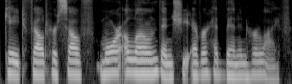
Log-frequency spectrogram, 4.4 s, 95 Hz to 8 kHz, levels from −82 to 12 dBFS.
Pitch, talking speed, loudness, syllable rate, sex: 155 Hz, 180 wpm, -19 LUFS, 4.0 syllables/s, female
